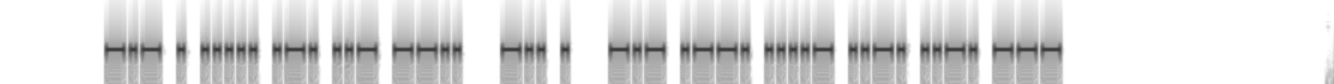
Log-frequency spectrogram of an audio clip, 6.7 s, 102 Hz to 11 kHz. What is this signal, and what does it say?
Morse code, heard as a keyed tone, about 40 wpm, 700 Hz. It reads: KE5RUZ DE KP4FFO
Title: USA Callsign DE Callsign - 6 Characters - 40wpm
